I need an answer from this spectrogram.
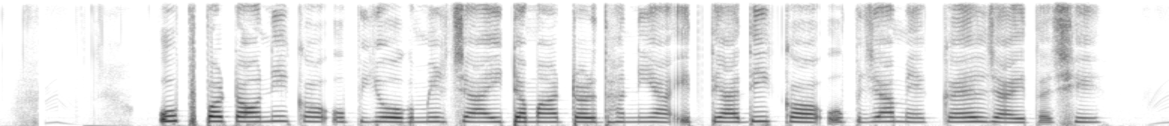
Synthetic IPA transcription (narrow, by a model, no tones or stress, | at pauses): uppəʈəʊnikəʔupjoɡmiɾt͡ʃaiʈəmaʈəɾd̪ʱənijaʔḭt̪jad̪ikəʔupd͡ʒamekəɪld͡ʒajt̪t͡ʃʰi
